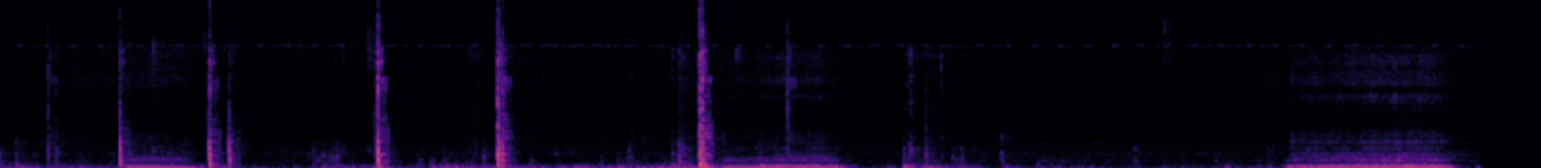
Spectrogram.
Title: my best friend's dad snoring up a storm!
